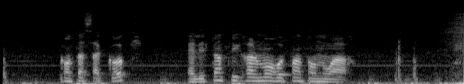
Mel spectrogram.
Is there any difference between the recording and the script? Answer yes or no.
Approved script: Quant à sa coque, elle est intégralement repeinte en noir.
no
